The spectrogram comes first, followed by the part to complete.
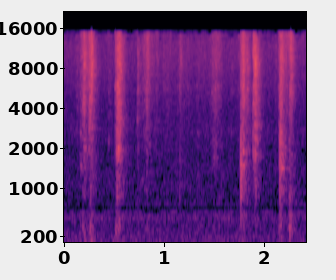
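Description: Tarot cards being handled as more are drawn from the deck: a few short, faint card flicks and slaps.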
